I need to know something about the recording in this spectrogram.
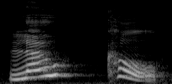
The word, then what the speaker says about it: local: it together local so also pay attention that this o hair it's O right so it's not local it's low cool local it's like home phone right local local repeat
